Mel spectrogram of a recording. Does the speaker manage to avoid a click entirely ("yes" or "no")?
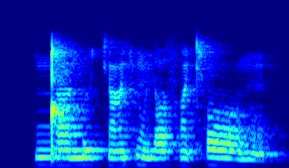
no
